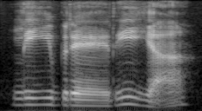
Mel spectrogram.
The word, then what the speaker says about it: librería: farmacia Notice here librería, there's an accent mark on that i, so we separate these two sounds, i-a, librería, but there isn't one here.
